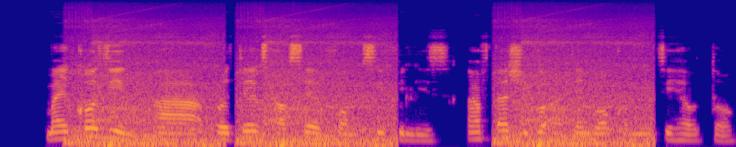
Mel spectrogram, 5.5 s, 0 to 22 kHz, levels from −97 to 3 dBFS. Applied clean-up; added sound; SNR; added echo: none; Engine / Car; -1 dB; none.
